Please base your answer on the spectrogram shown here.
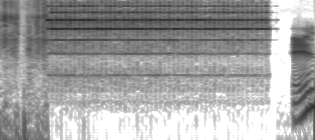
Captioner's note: ringing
